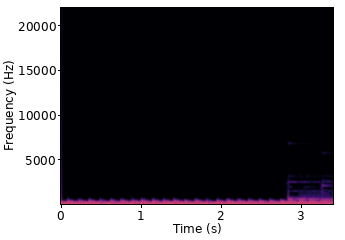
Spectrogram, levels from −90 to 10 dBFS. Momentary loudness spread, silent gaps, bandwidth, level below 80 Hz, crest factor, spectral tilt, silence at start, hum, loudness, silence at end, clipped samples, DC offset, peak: 1 LU; none; 2.7 kHz; -36 dBFS; 14 dB; -14 dB/octave; 0 s; none; -35 LUFS; 0 s; under 0.1%; under 0.1%; -18 dBFS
